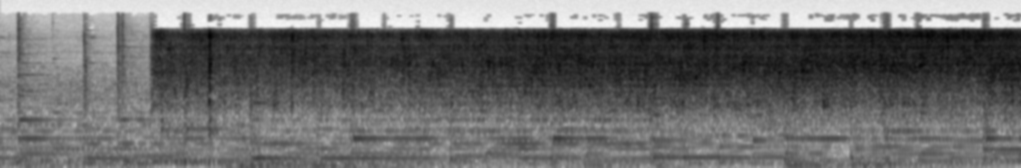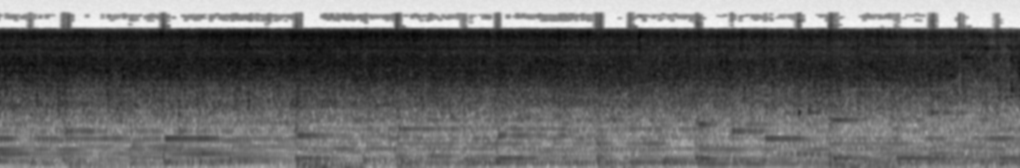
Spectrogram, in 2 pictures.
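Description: Food sizzling as it fries in hot oil, a steady loud hiss that starts suddenly about a second in. Background music plays underneath.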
